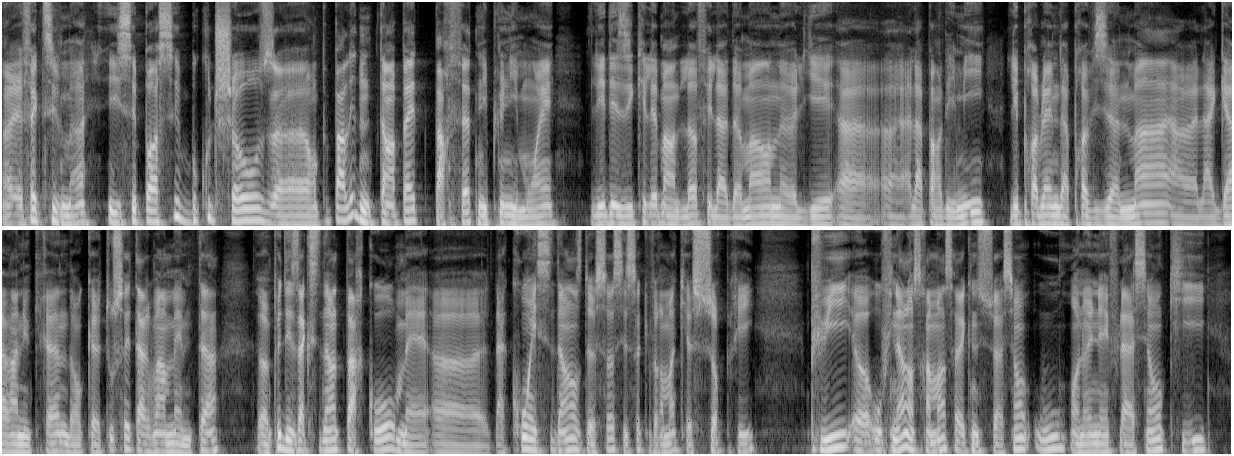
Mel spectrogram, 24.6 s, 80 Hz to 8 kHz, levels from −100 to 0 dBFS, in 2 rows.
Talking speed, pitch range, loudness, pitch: 195 wpm, 110-140 Hz, -20 LUFS, 115 Hz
